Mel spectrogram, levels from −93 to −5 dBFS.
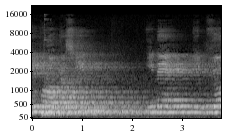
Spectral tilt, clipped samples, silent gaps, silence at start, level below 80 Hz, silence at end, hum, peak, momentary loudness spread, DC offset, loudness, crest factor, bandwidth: -6 dB/octave; under 0.1%; none; 0 s; -70 dBFS; 0 s; none; -16 dBFS; 11 LU; under 0.1%; -31 LUFS; 14 dB; 16 kHz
